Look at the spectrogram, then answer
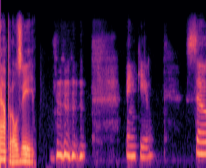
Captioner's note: laughs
